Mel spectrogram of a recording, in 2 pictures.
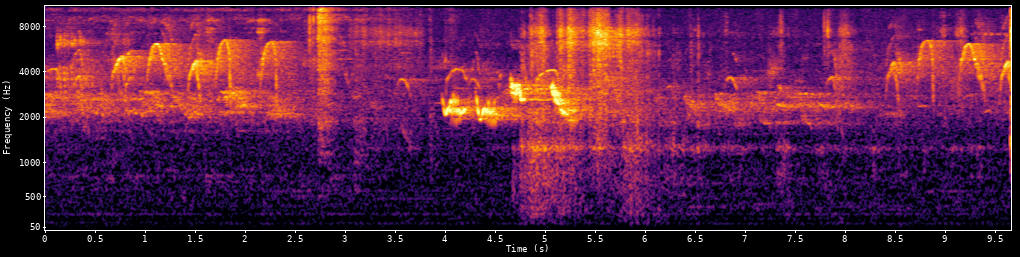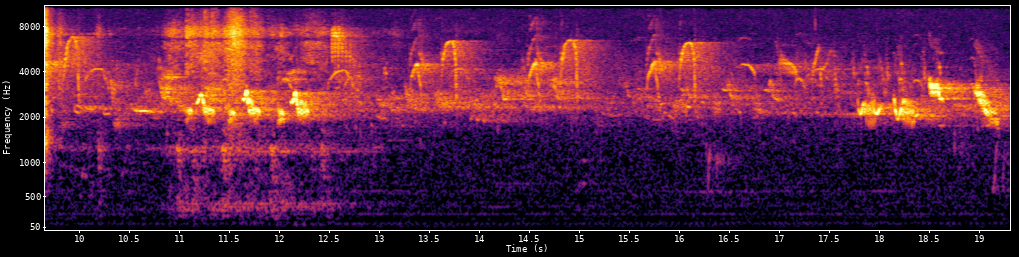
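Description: Birds chirping in repeated clusters of quick, high notes, with two short swells of noise about five seconds in and again around eleven seconds.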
